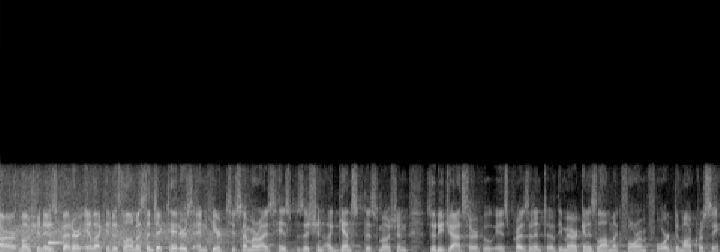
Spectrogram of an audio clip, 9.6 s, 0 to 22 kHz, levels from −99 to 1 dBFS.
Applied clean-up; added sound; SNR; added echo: none; Piano; 13 dB; none.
